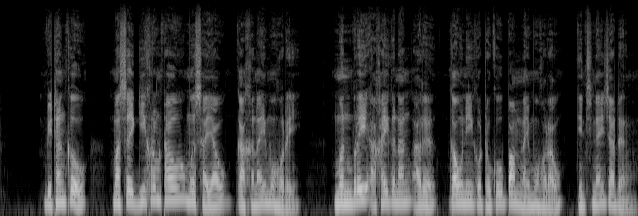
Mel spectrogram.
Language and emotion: Bodo, neutral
